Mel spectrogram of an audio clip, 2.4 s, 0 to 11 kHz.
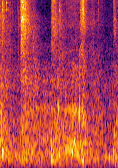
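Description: Soft footsteps with clothing and handling rustle from someone walking with a handheld phone, a faint scuff about every 0.6 seconds.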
